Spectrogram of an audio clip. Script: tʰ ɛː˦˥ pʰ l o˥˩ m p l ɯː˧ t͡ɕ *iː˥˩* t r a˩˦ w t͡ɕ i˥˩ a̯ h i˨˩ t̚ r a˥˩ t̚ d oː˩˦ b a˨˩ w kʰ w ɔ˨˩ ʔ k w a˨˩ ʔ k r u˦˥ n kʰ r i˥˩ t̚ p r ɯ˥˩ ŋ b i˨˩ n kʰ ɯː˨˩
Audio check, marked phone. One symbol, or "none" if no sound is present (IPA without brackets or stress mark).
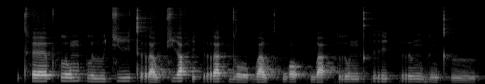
iː˥˩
